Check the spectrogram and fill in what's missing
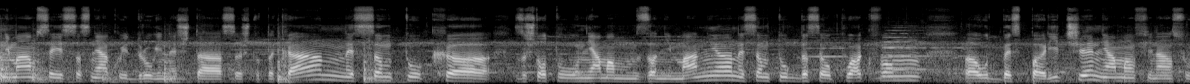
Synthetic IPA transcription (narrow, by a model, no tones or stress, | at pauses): nimavəmsɛisɐsnʲakoid̪ɾuɡ̟inɛʃt̪asɤʃt̪ot̪ɐkʰanɛsɤmt̪uk | zɐʃt̪ɔt̪onʲaməmzɐnimaniənɛsɤmt̪uk̚d̪ɐsɛoplˠakvəm | od̪̚bɛspɐɾit͡ʃɛnʲaməmfinanso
